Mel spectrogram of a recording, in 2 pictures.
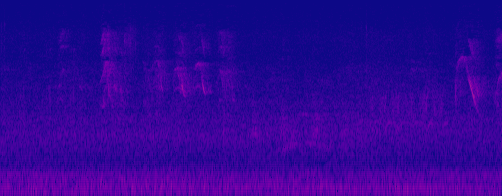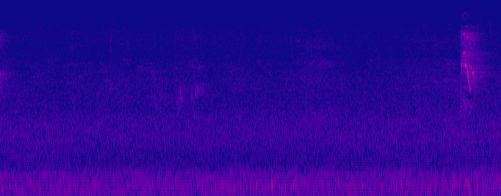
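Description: Birds chirping over a faint steady background hiss. A quick run of short high chirps comes about a second in, a single falling chirp near the middle, and a louder falling chirp near the end.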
